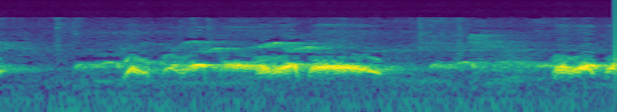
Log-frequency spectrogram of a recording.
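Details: Spotted dove with a chuông đồng (bronze-bell) voice, cooing to rouse males and females: a rising throaty lead-in, then a sustained mellow coo, followed by a softer low note. Faint higher chirps sit behind it.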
